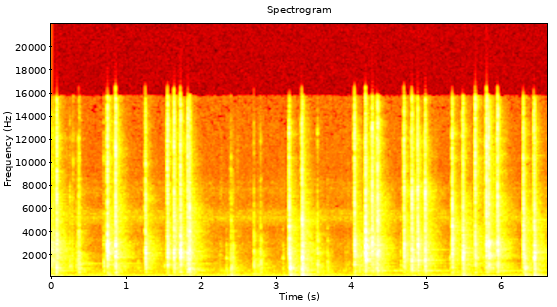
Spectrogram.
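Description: Fingertips with long painted nails type on an old, full-size beige IBM plastic mechanical keyboard with a hollow case. Bright, hollow clacks fall in irregular bursts with brief pauses, each tap short and crisp with very little low end and almost no ring.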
